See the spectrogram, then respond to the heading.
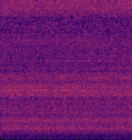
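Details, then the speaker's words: Hyundai Sonata after replacing the belt tensioner, idler pulley not replaced: quiet, even idle with a soft smooth hiss; the earlier rattling/squeaking noise is gone. "the noise that I had it's gone all right delts your battery's charged up um this is running good"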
